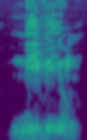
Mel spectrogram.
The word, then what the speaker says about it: Nevi'im: books, one called the Nevi'im and one called the Ketuvim. Now, Nevi'im is spelled Nevi apostrophe I-M.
